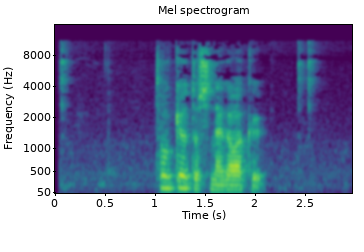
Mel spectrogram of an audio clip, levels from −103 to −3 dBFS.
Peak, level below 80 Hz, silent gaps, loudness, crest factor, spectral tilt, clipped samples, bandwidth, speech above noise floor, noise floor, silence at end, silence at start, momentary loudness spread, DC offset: -6 dBFS; -60 dBFS; none; -21 LUFS; 20 dB; -3.5 dB/octave; under 0.1%; 11.5 kHz; 40 dB; -60 dBFS; 0.4 s; 0.05 s; 21 LU; under 0.1%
